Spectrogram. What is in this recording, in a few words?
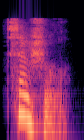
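"social", British; Flora and fauna, agriculture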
